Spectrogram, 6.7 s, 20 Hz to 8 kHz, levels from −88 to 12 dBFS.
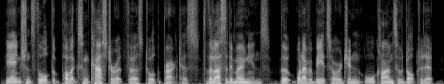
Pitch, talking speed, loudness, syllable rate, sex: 135 Hz, 225 wpm, -18 LUFS, 6.6 syllables/s, male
